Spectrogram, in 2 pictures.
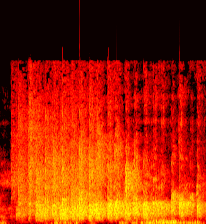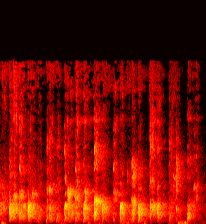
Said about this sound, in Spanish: Dale un aplauso a Dios, familia.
